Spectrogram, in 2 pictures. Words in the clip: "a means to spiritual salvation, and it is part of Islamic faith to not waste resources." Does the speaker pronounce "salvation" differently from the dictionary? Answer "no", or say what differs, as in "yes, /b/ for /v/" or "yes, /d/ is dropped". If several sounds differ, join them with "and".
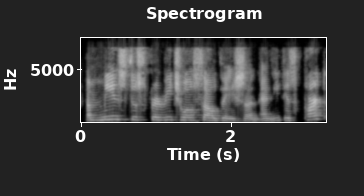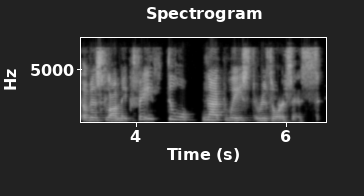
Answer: no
